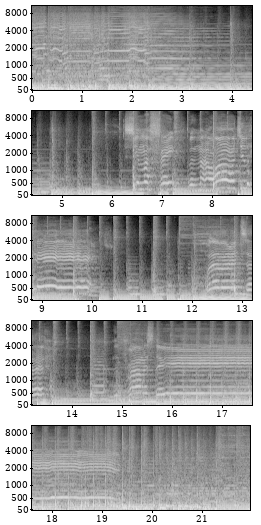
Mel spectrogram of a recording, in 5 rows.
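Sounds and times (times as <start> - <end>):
lead guitar bent notes: 0.0 - 5.4, 16.5 - 21.9
rock band playing: 0.0 - 21.9.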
